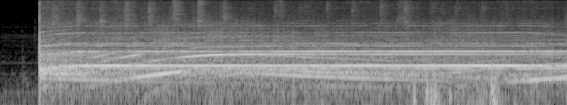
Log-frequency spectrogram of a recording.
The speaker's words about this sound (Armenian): Ուկրաինայի մայրաքաղաք Կիևի բնակիչներին այսօր արթնացրել է օթային տագնապի մասին ահազանգող շրջակը։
